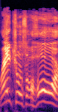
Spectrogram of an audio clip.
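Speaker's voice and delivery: very high, very loud, taunting scream. Retelling what a man kept screaming as the speaker walked into the gym, retelling a scream. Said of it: "Keith just kept screaming".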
